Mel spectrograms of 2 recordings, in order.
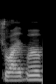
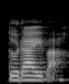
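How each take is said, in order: First: It is said with English sounds, two syllables. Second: It is said with Japanese sounds, added vowels. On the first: "in English, it's driver" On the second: "in Japanese, it would be doraiba"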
